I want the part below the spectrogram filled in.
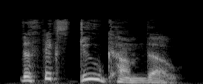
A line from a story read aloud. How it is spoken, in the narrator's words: he snarled, angry at his need for justification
